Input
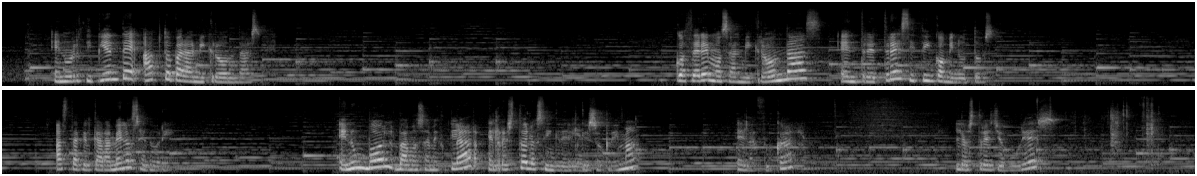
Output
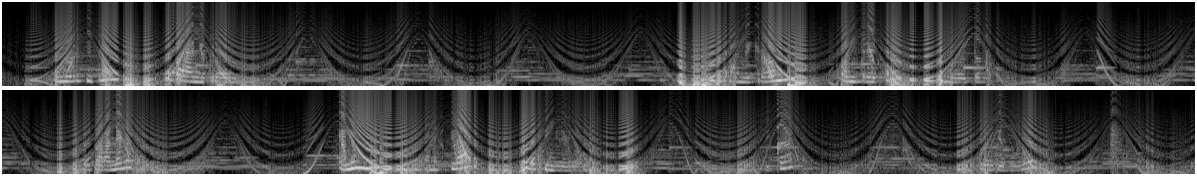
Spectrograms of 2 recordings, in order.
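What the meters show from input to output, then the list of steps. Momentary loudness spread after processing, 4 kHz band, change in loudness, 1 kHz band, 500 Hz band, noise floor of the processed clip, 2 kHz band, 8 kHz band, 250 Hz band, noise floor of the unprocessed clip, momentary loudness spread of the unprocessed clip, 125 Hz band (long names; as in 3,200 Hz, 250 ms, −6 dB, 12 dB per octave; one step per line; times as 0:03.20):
20 LU, +2.0 dB, +2.5 dB, −0.5 dB, +1.0 dB, −40 dBFS, 0.0 dB, +6.5 dB, +3.5 dB, −43 dBFS, 21 LU, can't be measured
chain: sample-and-hold swept by an LFO 41×, swing 160% 0.9 Hz
surface crackle 400 per second −39 dBFS
level +3 dB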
